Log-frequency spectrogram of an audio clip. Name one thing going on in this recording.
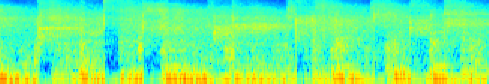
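Bare feet thump on a padded mat as a young man jumps.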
